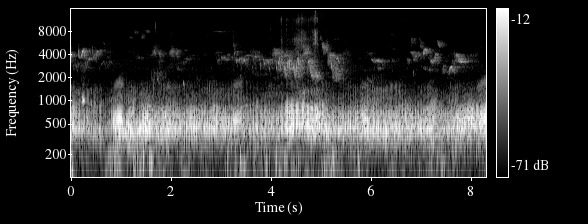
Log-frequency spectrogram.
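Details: A pond in Estonia in spring, where frogs croak in a constant dense chorus while several birds add high chirps and a brief buzzy trill over the top.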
